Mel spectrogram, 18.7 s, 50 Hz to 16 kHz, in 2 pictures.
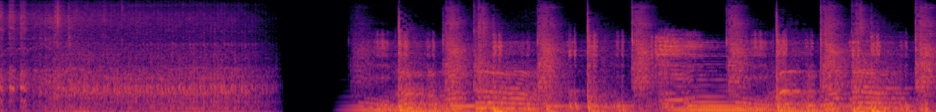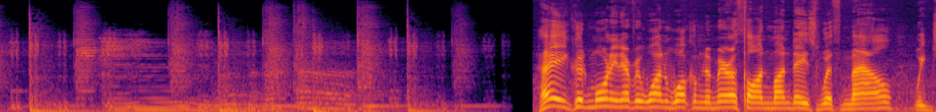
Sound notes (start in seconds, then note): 0.0 engine rumbling; 4.4 upbeat music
